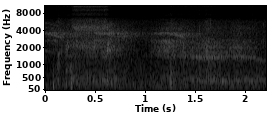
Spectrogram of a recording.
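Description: Faint breathing and a sniff close to the microphone, in a pause between spoken sentences.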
